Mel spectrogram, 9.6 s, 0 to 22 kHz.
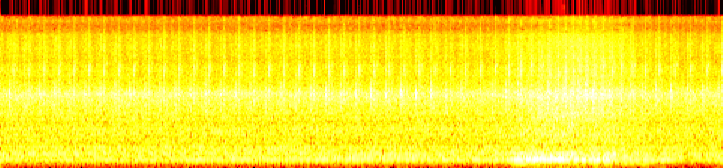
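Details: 2006 Ford Mustang GT V8: steady sharp tick at idle and revving, located by stethoscope on the passenger side; bad camshaft roller follower bearings wore a passenger-side cam lobe almost round; followers, cams and timing parts replaced.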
